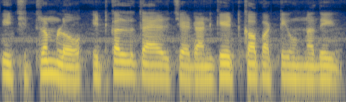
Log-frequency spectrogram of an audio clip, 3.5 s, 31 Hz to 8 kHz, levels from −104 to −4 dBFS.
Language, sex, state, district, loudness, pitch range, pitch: Telugu, male, Telangana, Mahabubabad, -18 LUFS, 110-125 Hz, 120 Hz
